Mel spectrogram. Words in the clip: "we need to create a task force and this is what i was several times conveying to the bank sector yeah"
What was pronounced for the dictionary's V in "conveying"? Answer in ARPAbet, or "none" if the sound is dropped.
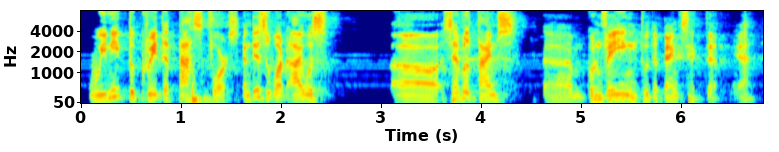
V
